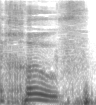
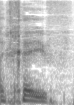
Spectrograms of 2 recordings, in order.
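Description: First: خوف with an "ow" glide, "khowf"; vav in the middle. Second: خیف with an "ey" glide, "kheyf"; ya in the middle. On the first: Teacher testing vav as the middle letter, خوف pronounced "khowf". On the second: Teacher testing ya as the middle letter, خیف pronounced "kheyf". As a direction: say خیف as "kheyf", gliding towards i. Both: Shown as a demonstration.

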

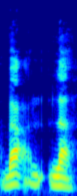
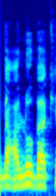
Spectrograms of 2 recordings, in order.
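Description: First: Slow "بعل" ending on a short a; آهسته، بعلَ با فتحه; correct fatha demo. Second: "بعلو بک" with -u on "بعلو", the wrong way; تلفظ نادرست بعلو; wrong vowel demo. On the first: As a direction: draw "بعل" out, closing on fatha. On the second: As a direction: say "بعلو" as the mistake to avoid. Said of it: "نه، بعل". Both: Shown as a demonstration.

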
